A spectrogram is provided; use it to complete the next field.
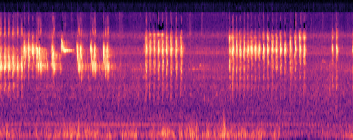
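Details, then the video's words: Eurasian tree sparrow, free-living, fighting context: uneven, sliding chirps at first, then two bursts of rapid, regular high chirps, with low rumbling noise throughout. "masteran burung gereja di alam bebas"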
